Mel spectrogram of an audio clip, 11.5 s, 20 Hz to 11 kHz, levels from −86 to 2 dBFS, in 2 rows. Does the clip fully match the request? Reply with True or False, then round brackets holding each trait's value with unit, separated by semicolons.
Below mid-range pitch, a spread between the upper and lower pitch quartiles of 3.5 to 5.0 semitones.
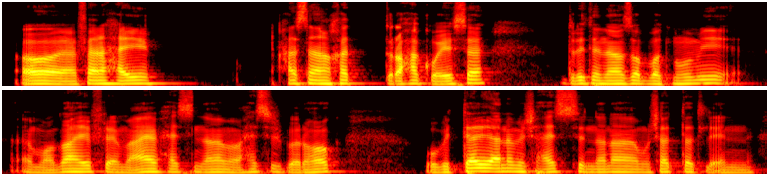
False (120 Hz; 2.4 semitones)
